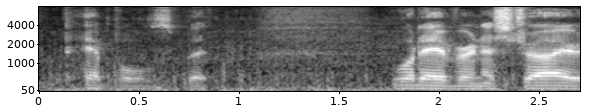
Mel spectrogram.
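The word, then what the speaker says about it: Poeppel: which incidentally i've been corrected on apparently it's pronounced pebbles but whatever in australia it's spelt popel so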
